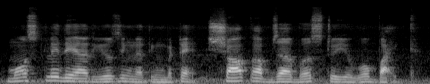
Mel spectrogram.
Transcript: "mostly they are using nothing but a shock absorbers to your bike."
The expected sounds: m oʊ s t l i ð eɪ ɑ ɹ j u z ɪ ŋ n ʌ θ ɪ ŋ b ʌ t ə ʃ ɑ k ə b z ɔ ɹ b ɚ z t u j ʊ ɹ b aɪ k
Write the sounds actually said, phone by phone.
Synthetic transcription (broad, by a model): m oʊ s t l i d eɪ ɑ ɹ j u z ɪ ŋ n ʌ t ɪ ŋ b ʌ t ə ʃ ɑ k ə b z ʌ ɹ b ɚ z t u j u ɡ b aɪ k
